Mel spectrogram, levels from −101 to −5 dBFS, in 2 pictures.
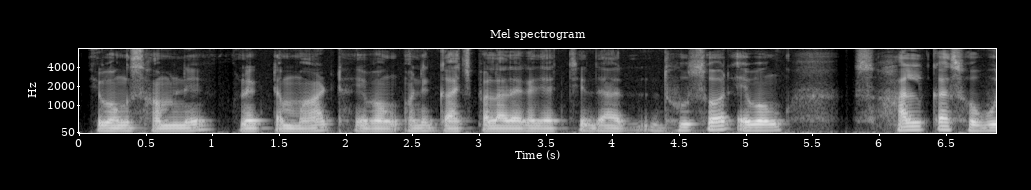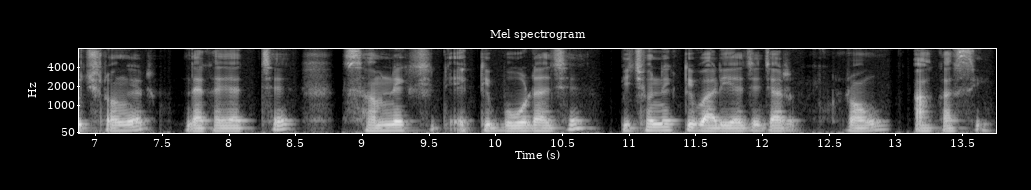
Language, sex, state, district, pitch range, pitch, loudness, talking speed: Bengali, male, West Bengal, Jalpaiguri, 90-110 Hz, 100 Hz, -28 LUFS, 120 wpm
